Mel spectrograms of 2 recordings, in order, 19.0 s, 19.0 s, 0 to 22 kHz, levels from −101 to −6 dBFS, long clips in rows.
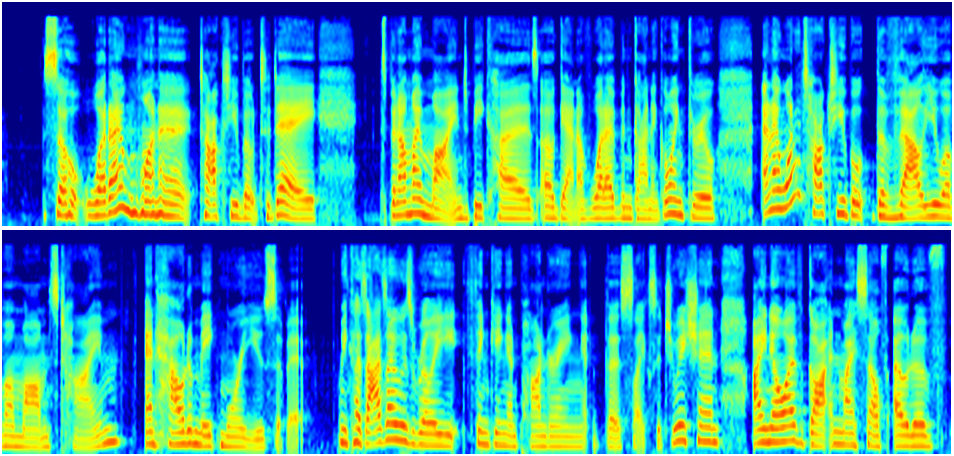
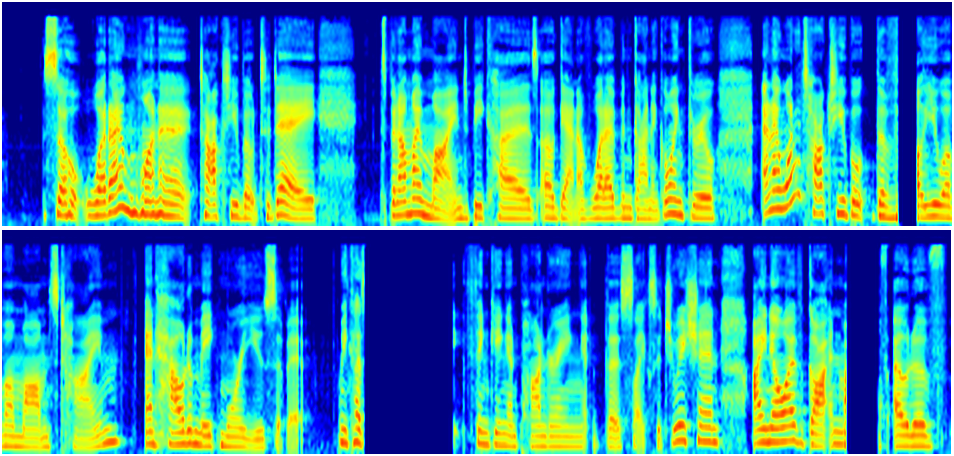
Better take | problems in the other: first | audio cutting out; at 9 s, at 13 s for 1 s and at 18 s

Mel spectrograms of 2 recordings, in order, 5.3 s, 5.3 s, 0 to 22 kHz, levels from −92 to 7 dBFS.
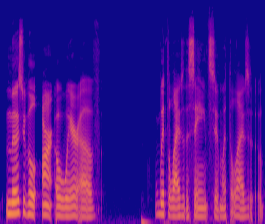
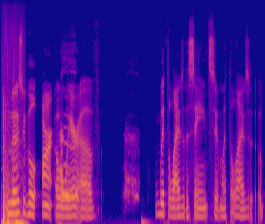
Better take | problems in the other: first | footsteps; loud; at the start; peak 5 dB above the speech // dog barking; loud; at 1 s; peak 2 dB above the speech // dog barking; faint; at 2.5 s; peak 20 dB below the speech

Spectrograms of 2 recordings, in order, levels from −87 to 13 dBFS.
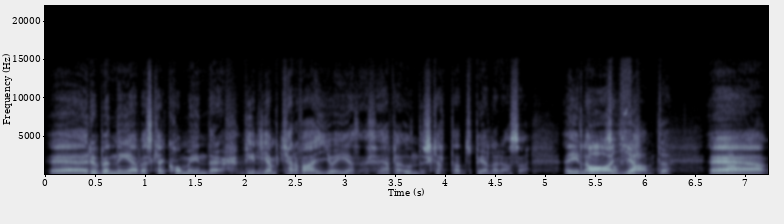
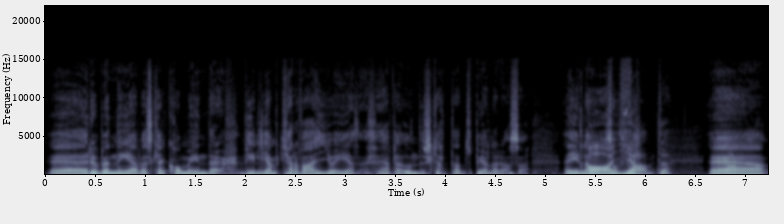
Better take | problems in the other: second | thin; very; fading below 600 Hz

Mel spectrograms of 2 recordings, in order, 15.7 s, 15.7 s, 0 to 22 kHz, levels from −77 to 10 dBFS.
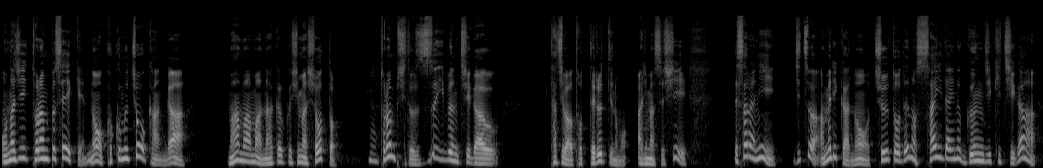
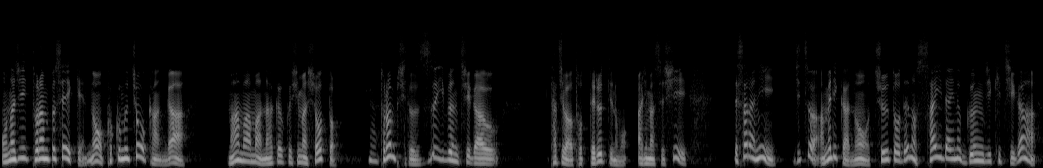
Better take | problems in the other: first | muffled; very; fading above 2 kHz

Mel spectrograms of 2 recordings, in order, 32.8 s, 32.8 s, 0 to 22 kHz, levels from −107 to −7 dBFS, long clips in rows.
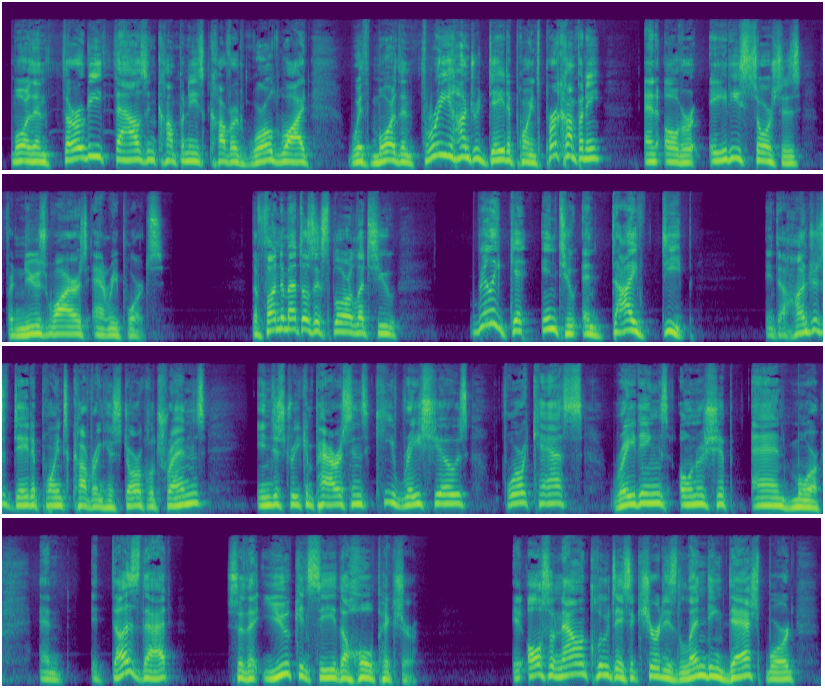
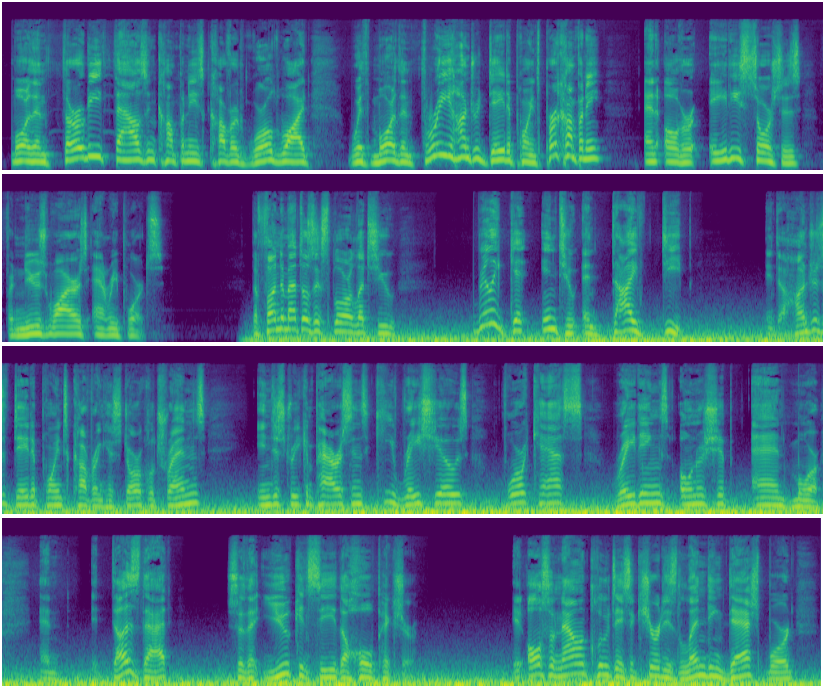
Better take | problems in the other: first | low rumble; faint; from 11 s on; 20 dB below the speech

